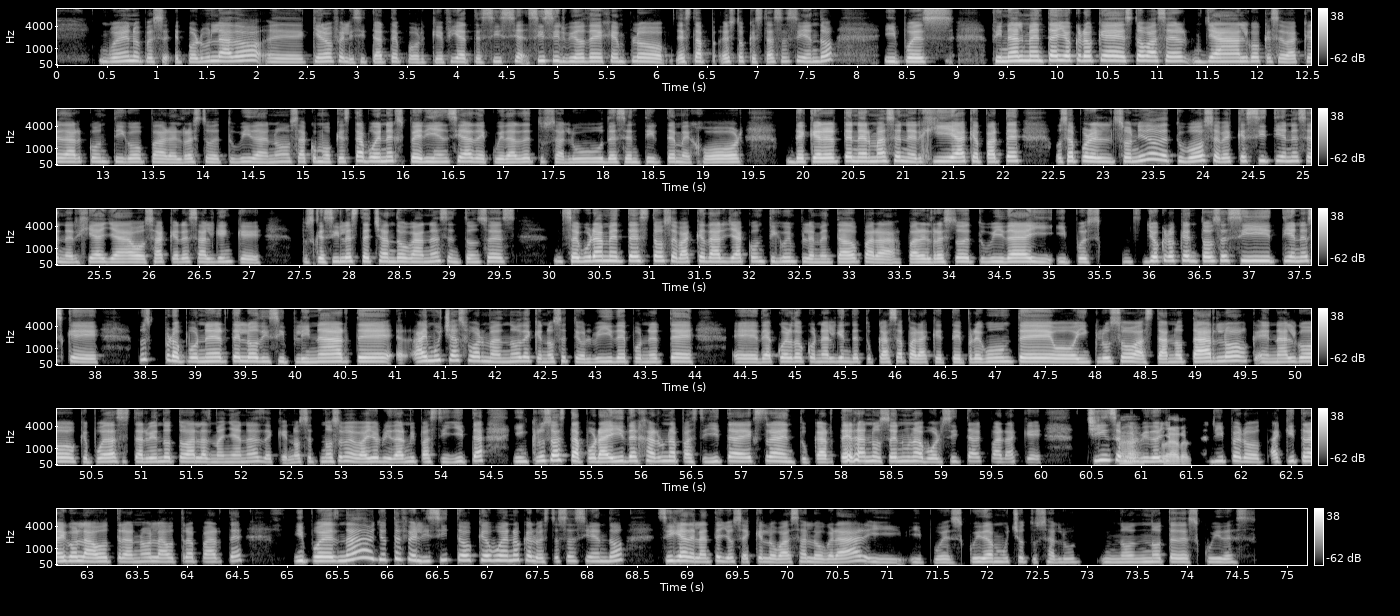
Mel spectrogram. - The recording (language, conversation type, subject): Spanish, advice, ¿Cómo puedo evitar olvidar tomar mis medicamentos o suplementos con regularidad?
- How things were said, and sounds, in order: laughing while speaking: "cartera"; unintelligible speech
